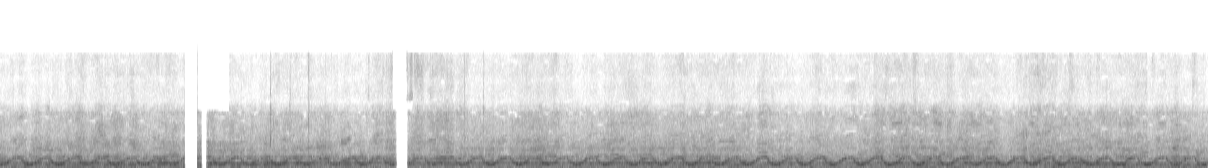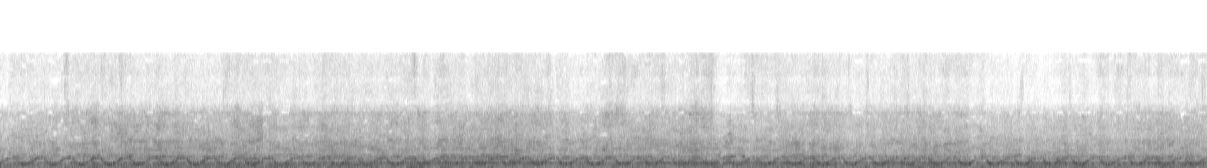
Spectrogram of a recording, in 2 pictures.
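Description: A fast warbling siren sounds on and on over the noise of a dense crowd. The audio cuts out twice, briefly, a few seconds in.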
